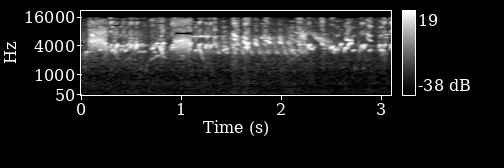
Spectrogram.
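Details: European goldfinch singing to stimulate goldfinches: an opening burst of harsh, buzzy notes followed by fast, high twittering and tinkling chirps running continuously to the end.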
